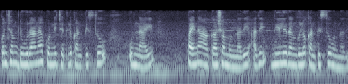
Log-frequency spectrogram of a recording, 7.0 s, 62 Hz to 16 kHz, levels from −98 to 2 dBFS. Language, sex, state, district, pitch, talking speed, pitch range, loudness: Telugu, female, Telangana, Mahabubabad, 230 Hz, 110 wpm, 220-240 Hz, -20 LUFS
